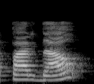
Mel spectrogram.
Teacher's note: E na palavra pardal, a última sílaba é a sílaba tônica. E a par é sílaba átona. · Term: oxítona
